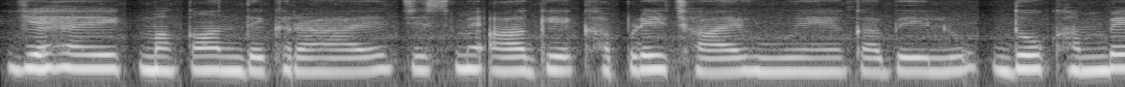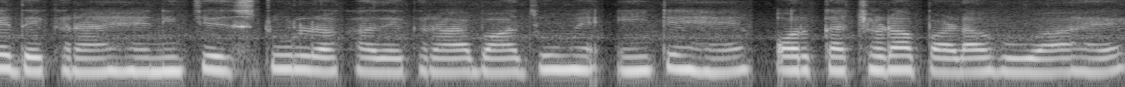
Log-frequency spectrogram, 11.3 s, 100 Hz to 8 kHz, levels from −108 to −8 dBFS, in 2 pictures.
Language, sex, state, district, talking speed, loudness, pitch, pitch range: Hindi, female, Jharkhand, Sahebganj, 180 wpm, -29 LUFS, 230 Hz, 220-240 Hz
